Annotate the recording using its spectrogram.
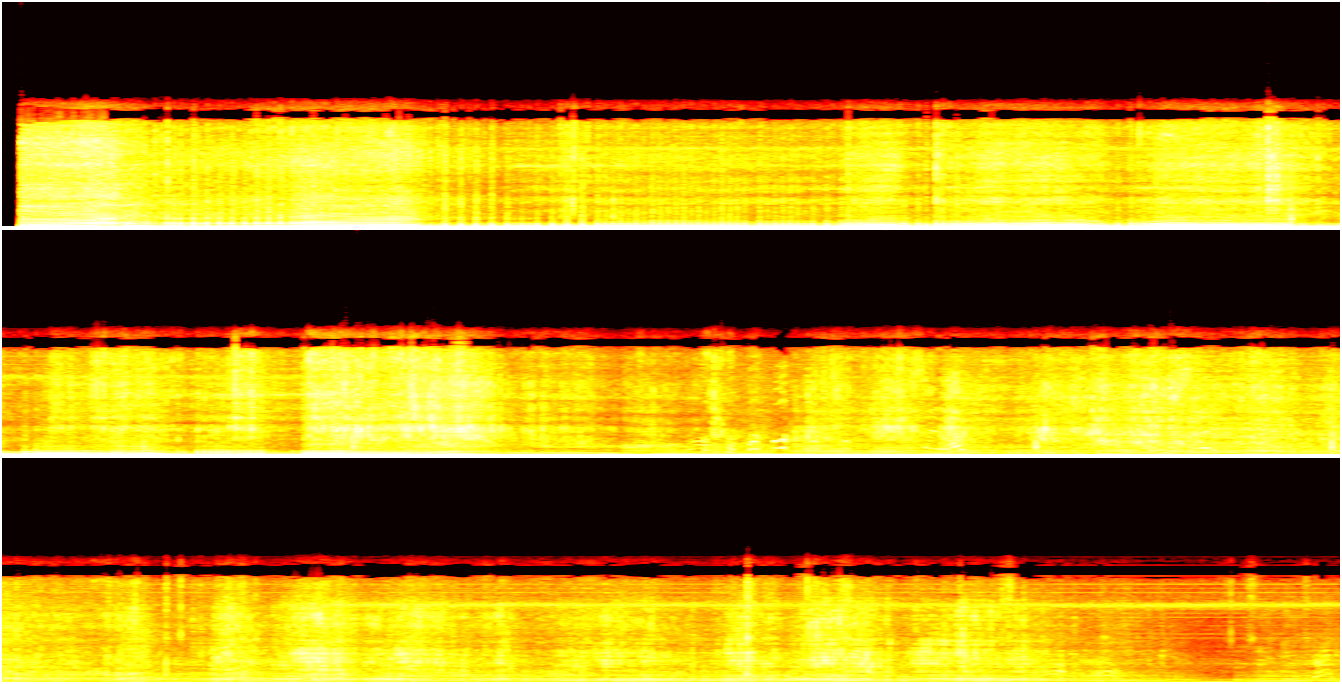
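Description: Dirt bike engine revving hard close by, its pitch rising and falling over and over for the first dozen seconds or so. It then drops to a quieter, more distant run that goes on until near the end.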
